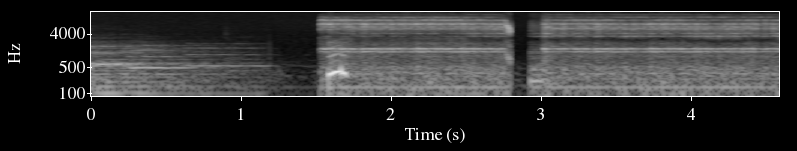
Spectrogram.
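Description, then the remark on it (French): A loud telephone bell rings with a harsh metallic jangle, cutting off briefly for a split second before ringing again continuously, a father phoning Nicolas. No one speaks. “Le père, le jour même, téléphone à Nicolas pour lui dire de venir le voir à Lyon.”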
